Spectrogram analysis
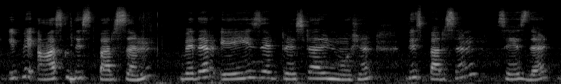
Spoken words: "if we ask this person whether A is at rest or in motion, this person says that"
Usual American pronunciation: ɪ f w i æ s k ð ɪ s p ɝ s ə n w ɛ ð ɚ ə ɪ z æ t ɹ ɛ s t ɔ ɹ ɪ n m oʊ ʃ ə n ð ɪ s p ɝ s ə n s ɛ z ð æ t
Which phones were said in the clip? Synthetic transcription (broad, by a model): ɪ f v i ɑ s k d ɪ s p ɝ s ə n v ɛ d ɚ ə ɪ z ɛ t ɹ ɛ s t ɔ ɹ ɪ n m oʊ ʃ ə n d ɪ s p ɝ s ə n s ɛ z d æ t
